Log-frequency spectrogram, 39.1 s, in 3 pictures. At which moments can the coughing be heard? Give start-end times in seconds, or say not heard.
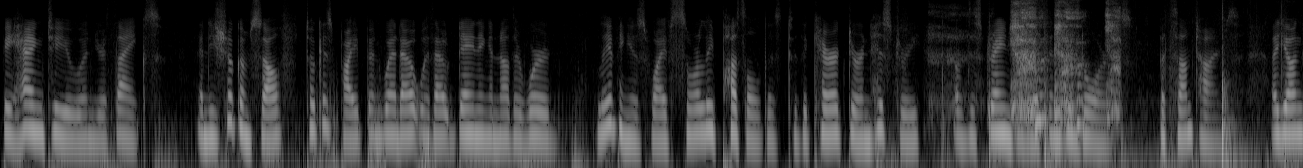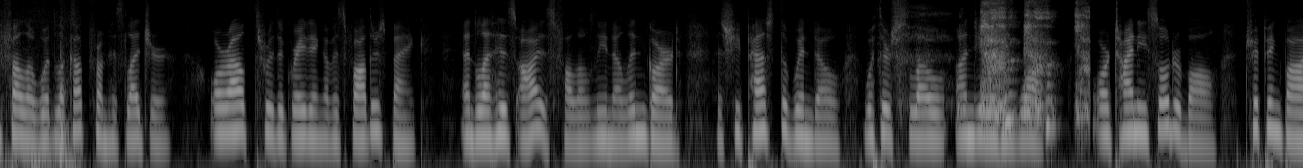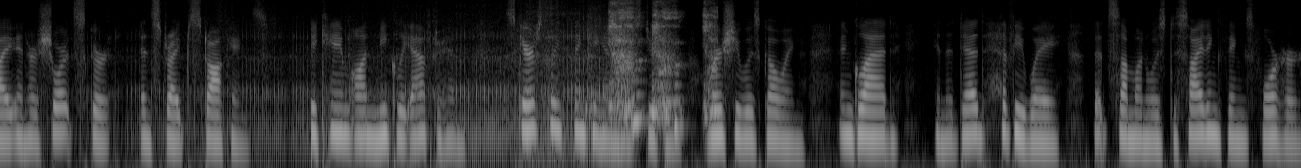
9.3-11.2, 22.0-23.9, 31.3-33.2.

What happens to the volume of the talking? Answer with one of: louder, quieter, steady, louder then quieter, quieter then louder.
steady.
